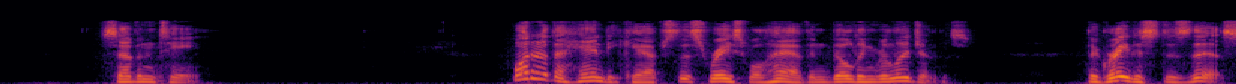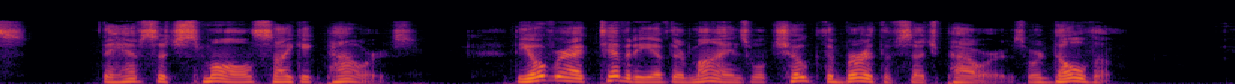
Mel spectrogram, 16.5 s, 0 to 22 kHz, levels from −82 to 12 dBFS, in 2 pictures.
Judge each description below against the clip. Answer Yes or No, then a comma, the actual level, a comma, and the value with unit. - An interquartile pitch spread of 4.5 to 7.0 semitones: Yes, average, 4.8 semitones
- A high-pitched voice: No, low, 135 Hz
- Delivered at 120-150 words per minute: Yes, average, 140 wpm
